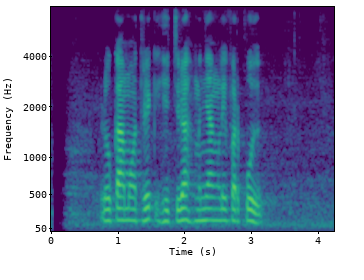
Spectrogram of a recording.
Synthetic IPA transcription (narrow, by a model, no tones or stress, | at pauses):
lukamɔd̪̥ɾɪk̚ɦid̥ʒ̥ɾahməɲaŋlifərpul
